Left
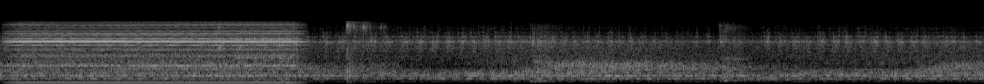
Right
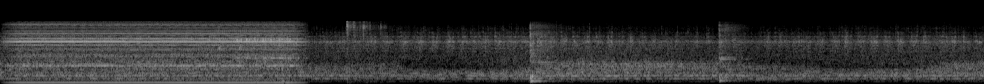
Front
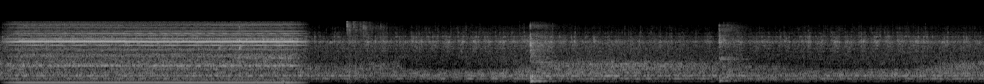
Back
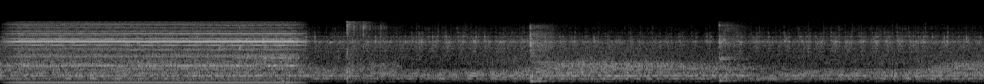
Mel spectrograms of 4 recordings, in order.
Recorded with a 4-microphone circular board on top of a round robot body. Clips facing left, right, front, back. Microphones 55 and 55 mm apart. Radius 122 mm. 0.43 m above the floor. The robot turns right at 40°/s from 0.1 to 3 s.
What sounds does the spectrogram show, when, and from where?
3.5 s a dropped coin: 145° left, 5 m
5.3 s a snare drum: 80° right, 3 m
7.2 s a snare drum: 105° right, 7 m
